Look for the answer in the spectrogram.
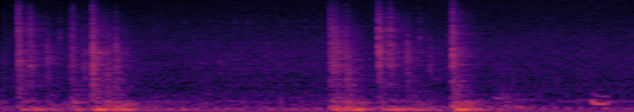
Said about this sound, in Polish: Została taśma cofnięta i w chwili obecnej mm, magnetofon nagrywa sygnały testowe i no, przez to skasuje kilka sekund. No, teraz się cofnęło, znowu się włączyło i w ten sposób dobierze odpowiednie parametry zapisu dla aktualnie ułożonej kasety.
